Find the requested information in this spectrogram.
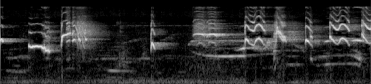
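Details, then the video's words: The Oriental magpie-robin is singing in fighting mood in a tutoring recording full of mimicry. Short whistles and scratchy bursts give way to a series of repeated wavy, looping notes. "masteran kacer tarung ngobra ngotot full isian"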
